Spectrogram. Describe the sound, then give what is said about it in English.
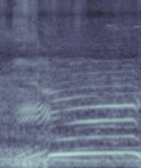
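A single long, low cow moo on a large farm in Lebanon, Tennessee, rises after a brief rumbling start and holds steady for over a second, loud, with no talking. “Huge farm, cows, goats, donkeys, sheep, they're all kind of milling around.”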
